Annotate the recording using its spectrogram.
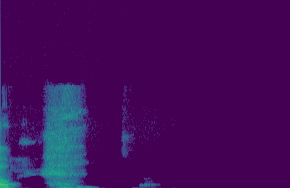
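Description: The end of a woman's spoken "hello", then a short breathy sigh lasting about half a second.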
